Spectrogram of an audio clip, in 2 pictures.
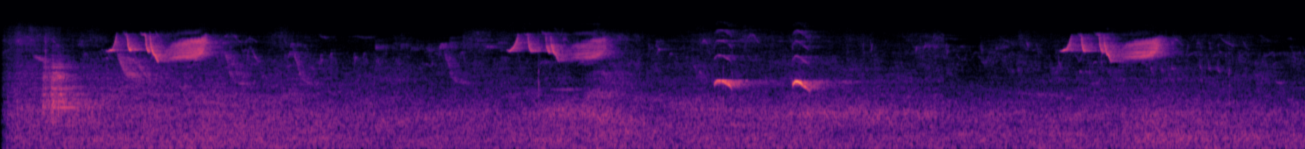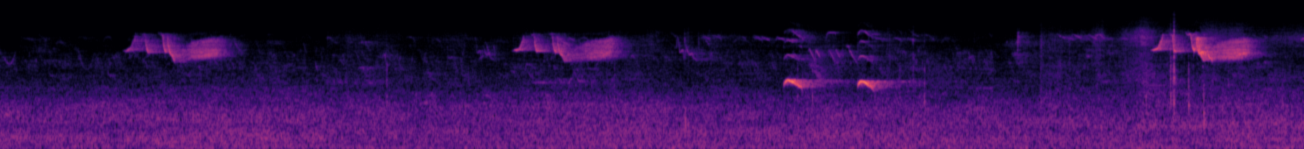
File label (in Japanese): sendaimushikui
